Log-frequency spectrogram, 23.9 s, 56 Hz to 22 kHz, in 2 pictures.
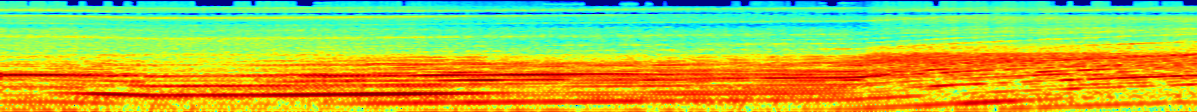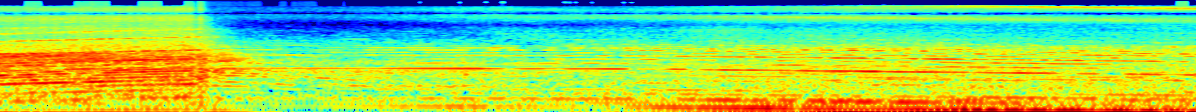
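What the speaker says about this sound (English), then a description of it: "I'm gonna make a dyno pull." A supercharged 2013 Mustang fitted with a Whipple supercharger screams through a dyno pull, loud and close, its pitch rising steadily to a peak and then the engine dropping back to a lower rumble as the pull ends.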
